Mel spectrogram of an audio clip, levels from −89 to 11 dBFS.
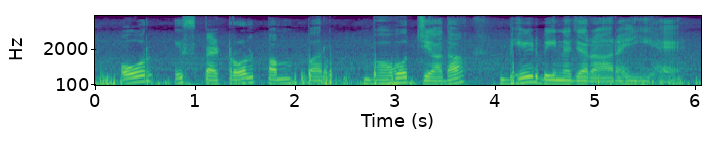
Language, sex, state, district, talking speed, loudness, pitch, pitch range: Hindi, male, Haryana, Rohtak, 130 wpm, -15 LUFS, 130 Hz, 120-150 Hz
